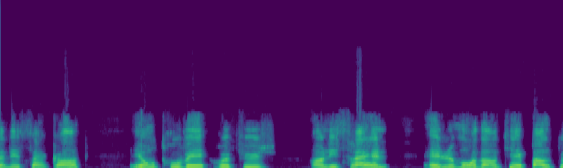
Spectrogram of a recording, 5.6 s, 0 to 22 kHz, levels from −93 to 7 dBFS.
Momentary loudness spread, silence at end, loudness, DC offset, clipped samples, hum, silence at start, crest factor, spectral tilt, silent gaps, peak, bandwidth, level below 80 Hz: 6 LU; 0 s; -22 LUFS; under 0.1%; under 0.1%; none; 0 s; 16 dB; -6.5 dB/octave; none; -6 dBFS; 7.4 kHz; -62 dBFS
